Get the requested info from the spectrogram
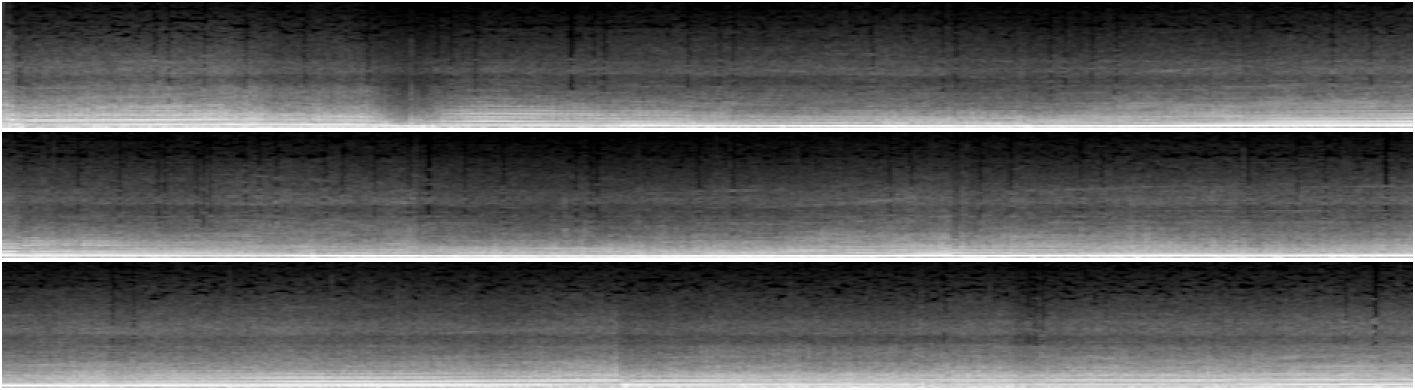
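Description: Suzuki sport bike's engine running hard on a race track, heard from an onboard camera with wind rush. The engine pitch drops sharply about three seconds in, dips and rises again through the middle, and climbs steadily over the last third.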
